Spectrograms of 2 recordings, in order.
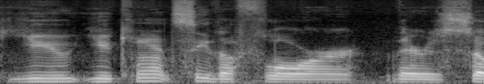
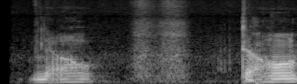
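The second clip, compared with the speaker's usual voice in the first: mock dragon whispering voice. Voicing a pseudo dragon warning a player in their ear: pseudo dragon whispering. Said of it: "the pseudo dragon is kind of whispering in your ear".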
